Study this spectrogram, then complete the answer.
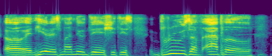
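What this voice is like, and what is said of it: Put-on exaggerated accent. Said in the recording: “Don't do that accent ever again.”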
